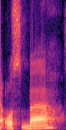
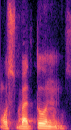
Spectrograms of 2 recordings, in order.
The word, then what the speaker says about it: عصبة: Iya, kembali lagi saya tekankan bahwa ketika kita wakaf di usbah, ini misalkan ya kita wakaf di usbah, jadi jangan kita nanti bacanya usbatun. Tapi kalau kita sambung seperti bacaannya Ustadz Ahmad tadi, jadi usbatun inna.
